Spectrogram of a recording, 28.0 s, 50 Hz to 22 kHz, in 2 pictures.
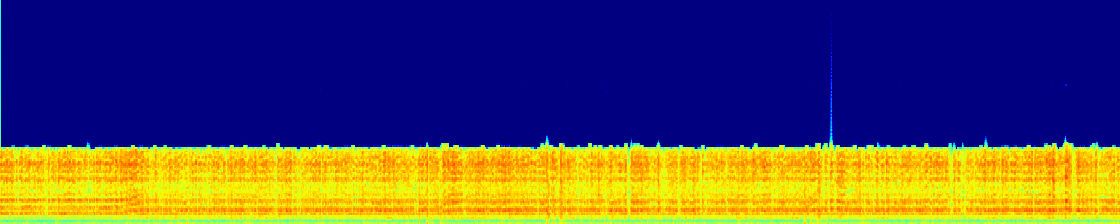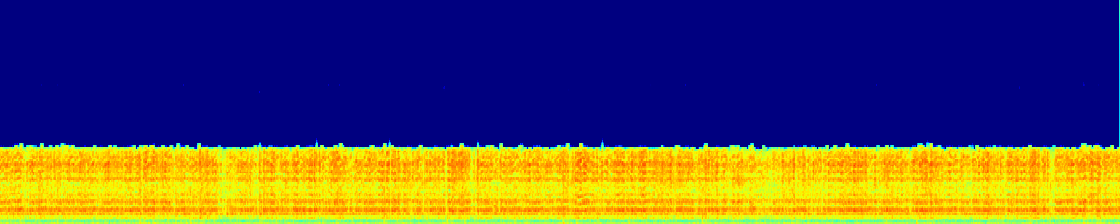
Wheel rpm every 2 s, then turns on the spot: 170, 200, 200, 200, 200, 200, 200, 200, 200, 200, 200, 200, 200, 200.
none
